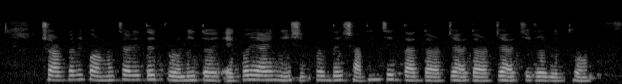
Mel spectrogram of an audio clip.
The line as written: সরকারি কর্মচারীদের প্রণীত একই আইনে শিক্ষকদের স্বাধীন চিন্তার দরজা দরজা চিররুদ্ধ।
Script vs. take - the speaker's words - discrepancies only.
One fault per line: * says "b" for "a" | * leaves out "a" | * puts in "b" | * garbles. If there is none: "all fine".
all fine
